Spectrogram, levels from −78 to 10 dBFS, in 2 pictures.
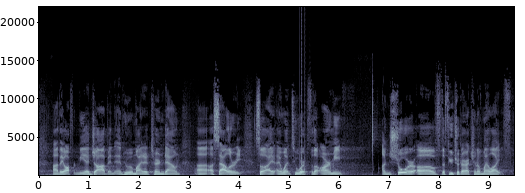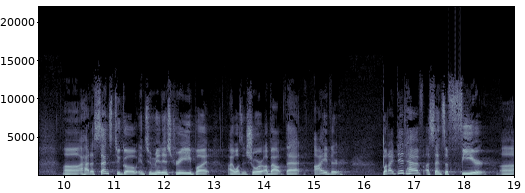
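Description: Two bursts of processor overload crackle tear through the audio, at 5.18 to 5.43 s and 17.69 to 17.92 s. The processor repeatedly missed its deadlines for very short buffers, around a millisecond and a half each. Stale audio replayed with hard edges, producing a gritty rasp.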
